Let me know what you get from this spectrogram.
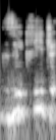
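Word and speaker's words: Zylkrijk: vous pouvez le noter si vous voulez ça s'écrit zilkdge zilge je m'appelle zilkidge et je me demandais vous vous êtes affilié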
